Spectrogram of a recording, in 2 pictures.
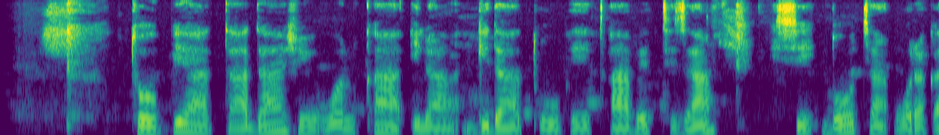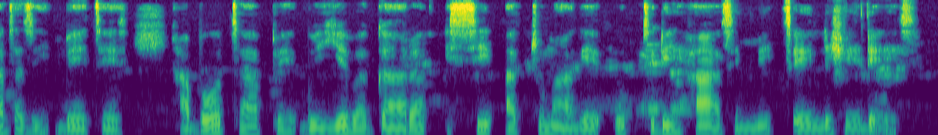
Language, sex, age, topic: Gamo, male, 18-24, government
